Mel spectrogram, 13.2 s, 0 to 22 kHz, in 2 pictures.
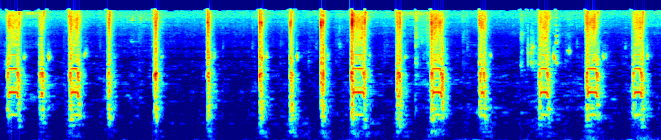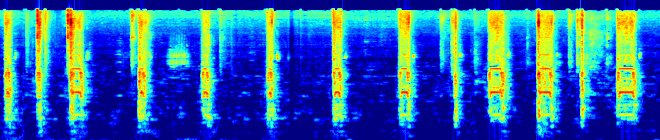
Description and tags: CD Seeking, faint mouse clicks
cd drive in USB disc drive (repackaged "hp DVDRAM GU90N" laptop drive) seeking around music but cut to just the seek noises, some mouse clicks may be heard but most of them have no clicks
recorded on Blue Yeti in omnidirectional mode and denoised in RX 8
cd, cdr, cd-rom, computer, disc, dvd, seek, whirr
